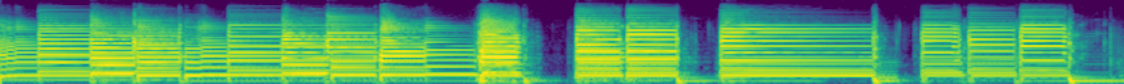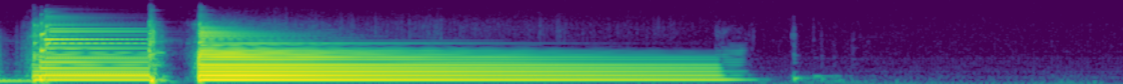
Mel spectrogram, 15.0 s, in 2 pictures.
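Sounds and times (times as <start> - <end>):
Gibson Les Paul Special Faded electric guitar: 0.0 - 12.5.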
